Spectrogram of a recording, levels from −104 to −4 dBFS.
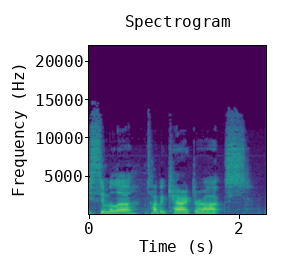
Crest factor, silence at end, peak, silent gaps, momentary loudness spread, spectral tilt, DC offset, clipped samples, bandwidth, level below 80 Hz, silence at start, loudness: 20 dB; 0.25 s; -10 dBFS; none; 13 LU; -4.5 dB/octave; under 0.1%; under 0.1%; 14 kHz; -66 dBFS; 0 s; -28 LUFS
